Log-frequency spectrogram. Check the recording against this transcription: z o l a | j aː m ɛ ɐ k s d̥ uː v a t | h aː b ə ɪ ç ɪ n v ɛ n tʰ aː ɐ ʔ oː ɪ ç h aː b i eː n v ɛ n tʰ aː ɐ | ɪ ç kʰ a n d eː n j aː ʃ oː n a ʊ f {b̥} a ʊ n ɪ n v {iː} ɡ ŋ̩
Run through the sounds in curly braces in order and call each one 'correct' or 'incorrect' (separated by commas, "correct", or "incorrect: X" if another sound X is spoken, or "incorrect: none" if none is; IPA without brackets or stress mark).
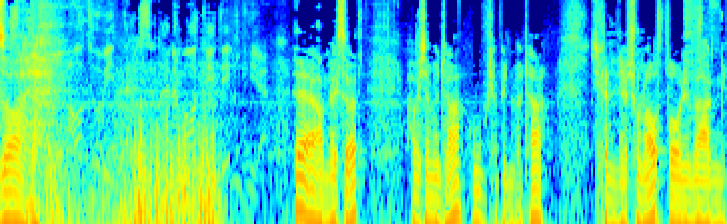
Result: correct, incorrect: aː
